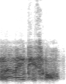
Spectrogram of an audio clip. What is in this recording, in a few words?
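Serbian near waypoint mood low; War Thunder; speech srb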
